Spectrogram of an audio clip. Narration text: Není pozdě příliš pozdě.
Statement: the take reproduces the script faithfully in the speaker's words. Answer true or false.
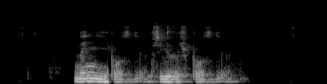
true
